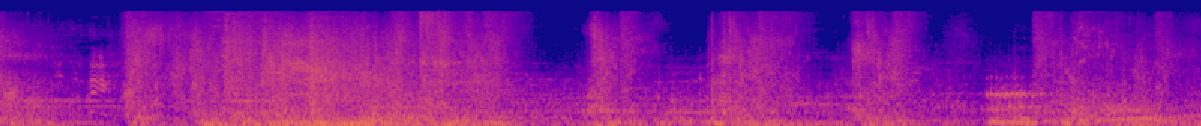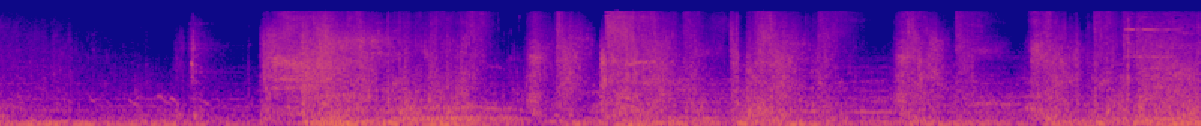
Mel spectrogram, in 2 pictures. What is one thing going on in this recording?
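Game spells crackle and whoosh in a fight.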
